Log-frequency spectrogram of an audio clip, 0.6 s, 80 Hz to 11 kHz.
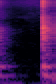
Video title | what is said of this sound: RIVIEW KOMPOR TANAM RINNAI SETELAH PEMAKAIAN 1,5 TAHUN | ini bisa saya ketuk-ketuk ya. Ini bunyinya sengnya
